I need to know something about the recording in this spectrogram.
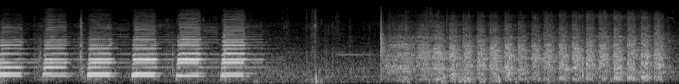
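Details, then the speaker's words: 2006 Lincoln LS 3.9L with no start, no spark, no fuel and no communication with the engine computer, jump pack connected: horn toots, then steady even cranking for about three seconds without firing; cause not yet found, 5 V reference being checked. "무어야!! 여전히 시동이 안되는데 잠깐~ 여기 5V가 나오는지 확인하고"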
